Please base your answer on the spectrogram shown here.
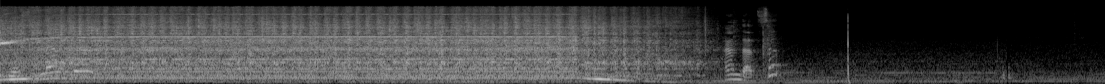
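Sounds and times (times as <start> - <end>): blender running: 0.0 - 7.4.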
